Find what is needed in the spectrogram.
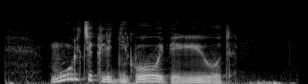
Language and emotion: Russian, neutral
